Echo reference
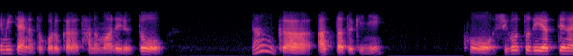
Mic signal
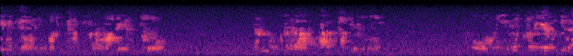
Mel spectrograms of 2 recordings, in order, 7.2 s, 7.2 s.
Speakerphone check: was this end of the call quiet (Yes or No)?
Yes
